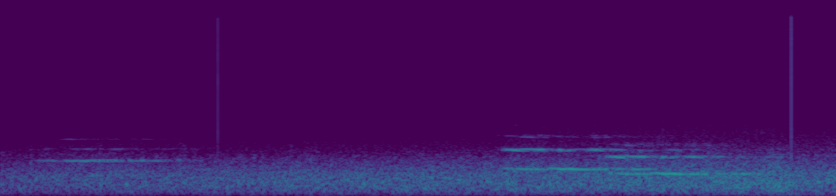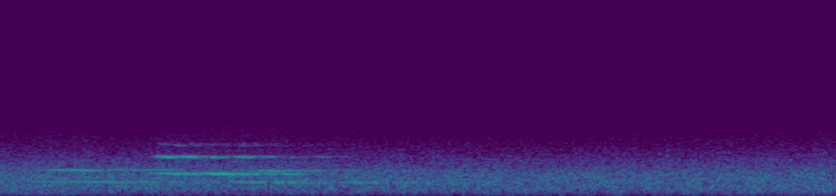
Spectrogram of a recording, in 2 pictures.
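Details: Whale. Drawn-out whale tones rise, fall and overlap in slow phrases, some moaning low and others higher and more tonal. A steady low rumble of water noise runs beneath the song throughout.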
